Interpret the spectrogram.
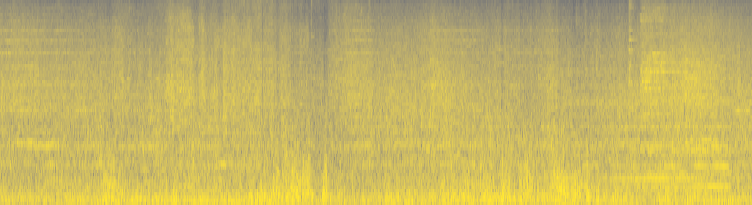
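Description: Covered hopper cars of a freight train rolling past: a steady rumble of wheels on rail, with a few sharp knocks in the middle and squealing tones from the wheels starting about two-thirds of the way in.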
